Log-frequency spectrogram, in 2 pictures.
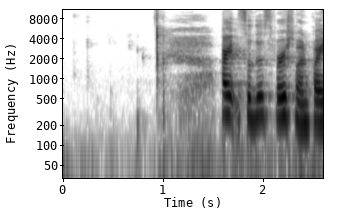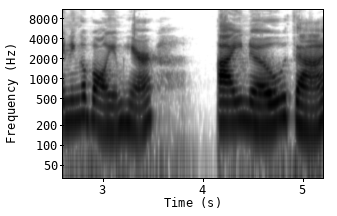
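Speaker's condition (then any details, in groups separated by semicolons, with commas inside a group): No condition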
